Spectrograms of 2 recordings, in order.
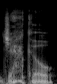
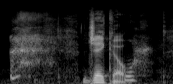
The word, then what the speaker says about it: Jaco: I would like to because I call it Jacko is it not is it yako is it Jacob Jayco Jayco okay I'll remember that all right thank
